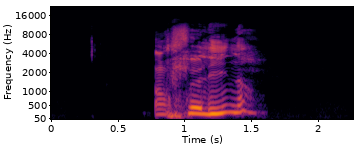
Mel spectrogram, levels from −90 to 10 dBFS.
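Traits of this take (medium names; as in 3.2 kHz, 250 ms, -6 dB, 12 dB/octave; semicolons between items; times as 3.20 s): phasing stages 6, 0.97 Hz, lowest notch 800–2500 Hz; random flutter of the level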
